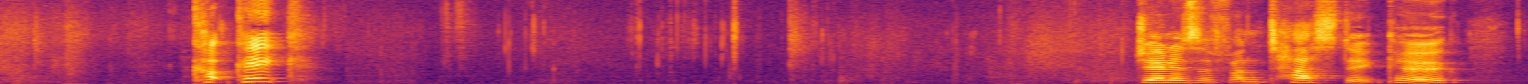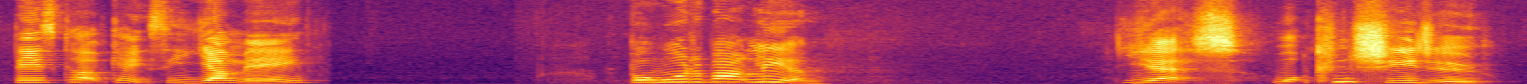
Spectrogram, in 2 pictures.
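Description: A young girl speaks clearly in short lines, as if reading out, close to a microphone.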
